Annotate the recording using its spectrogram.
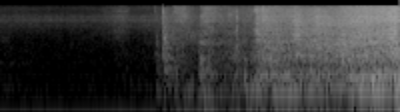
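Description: Near silence, then, a little under a second in, a rising noise of a handheld camera being handled and moved close to its microphone.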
